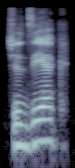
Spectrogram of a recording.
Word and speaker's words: Chudziak: Um I'm I'm very happy to uh to be hosting my friend Bartk uh from Poland and his collaborator Yarik Chzak. Did I pronounce the name correctly?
